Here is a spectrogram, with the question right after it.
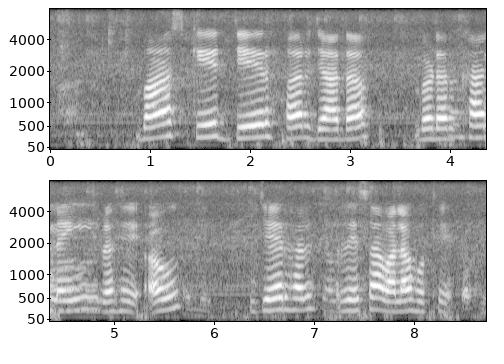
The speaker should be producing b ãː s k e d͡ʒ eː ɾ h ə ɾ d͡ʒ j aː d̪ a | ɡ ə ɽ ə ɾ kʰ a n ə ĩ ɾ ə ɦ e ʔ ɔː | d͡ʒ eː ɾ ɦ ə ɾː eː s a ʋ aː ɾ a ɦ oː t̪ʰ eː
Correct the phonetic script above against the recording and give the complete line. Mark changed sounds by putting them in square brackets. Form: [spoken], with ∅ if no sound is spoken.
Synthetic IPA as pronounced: b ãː s k e d͡ʒ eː ɾ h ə ɾ d͡ʒ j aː d̪ a | [b] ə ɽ ə ɾ kʰ a n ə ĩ ɾ ə ɦ e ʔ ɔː | d͡ʒ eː ɾ ɦ ə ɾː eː s a ʋ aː [l] a ɦ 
